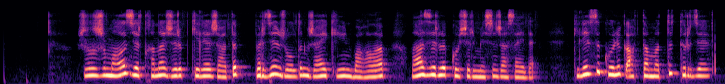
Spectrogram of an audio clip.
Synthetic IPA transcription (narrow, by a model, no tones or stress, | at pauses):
ʒ̥əlˠʒəmɑlˠəze̞ɾt̪qɑnɑʒʏɾɪp̚kʲʰe̞le̞ʒɑt̪əp̚b̥ɪɾd̪e̞nʒo̞lˠd̪əɴʒɑjkʲʰʏjɪnbɑʁɑlˠɑp̚lˠazʲeɾlɪkʲʰːɵʃeɾme̞sɪnʒɑsɑjd̪ə | kʲʰe̞le̞sɪkʲʰɵlɪkaft̪o̞mat̪ːət̪ʰʏɾd̪e̞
